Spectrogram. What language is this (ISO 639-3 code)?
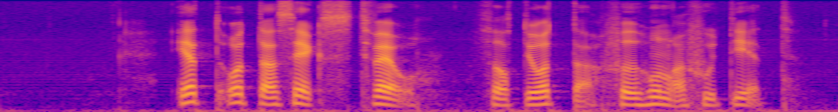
swe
